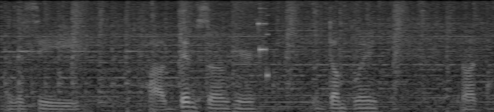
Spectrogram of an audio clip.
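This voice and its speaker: A man giving halting, casual gameplay commentary, his voice muffled by a face mask. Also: low voice, level tone. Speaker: gamer narrating own gameplay video. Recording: game music and gunfire behind. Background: game music, gunfire, vehicle sounds.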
